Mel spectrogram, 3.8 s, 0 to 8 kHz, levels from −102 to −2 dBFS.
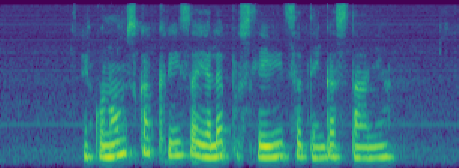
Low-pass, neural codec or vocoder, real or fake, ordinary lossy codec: none; none; real; none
